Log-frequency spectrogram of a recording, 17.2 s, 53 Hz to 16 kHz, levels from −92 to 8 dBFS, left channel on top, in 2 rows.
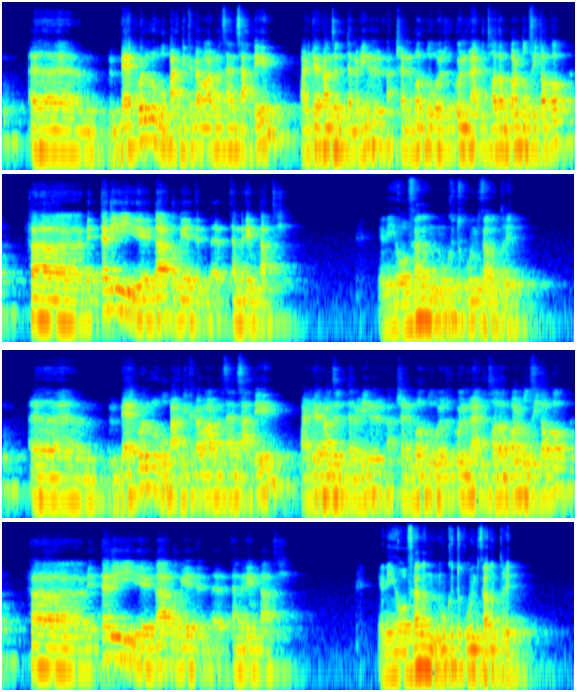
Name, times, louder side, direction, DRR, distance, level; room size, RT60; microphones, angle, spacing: voice 1, 0.4-4.1 4.5-8.4 9.0-12.6, left 2 dB, 70° left, 2 dB, 0.5 m, -23 dB
voice 2, 14.2-16.2, right 3 dB, 80° right, 8 dB, 0.4 m, -22 dB
3.6 x 2.6 x 4.4 m, 0.96 s
head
